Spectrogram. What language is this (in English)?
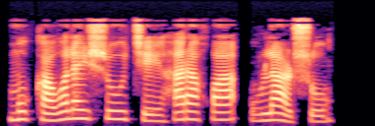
Pashto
